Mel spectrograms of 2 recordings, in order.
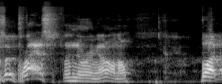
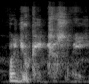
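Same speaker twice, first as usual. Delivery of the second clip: unvoiced, sly whisper; 4 semitones lower, 7 dB quieter, faster than usual. Jake whispering to Archer to trust him. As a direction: whisper it like a con man. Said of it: "Jake's like".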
